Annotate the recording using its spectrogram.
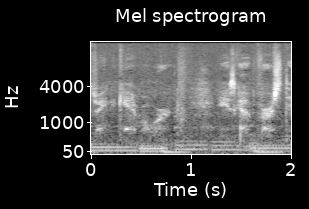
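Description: A man whispering over background music with a bass line that steps from note to note.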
